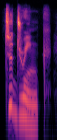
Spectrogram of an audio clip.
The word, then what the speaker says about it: to drink: Esse encontro de consoantes, o DR no começo, às vezes é um desafio para nós, falantes de português.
